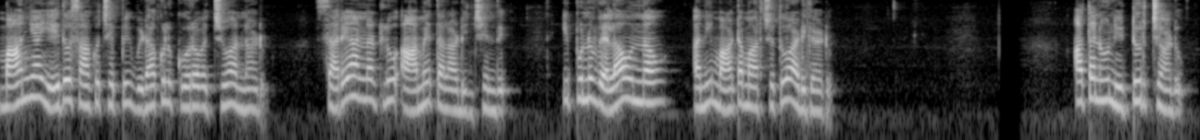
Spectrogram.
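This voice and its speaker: A woman reading a story aloud in an even, measured storytelling manner. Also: medium pitch. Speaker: story narrator. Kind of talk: scripted story narration.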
